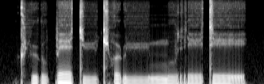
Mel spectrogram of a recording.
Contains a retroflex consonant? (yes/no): yes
